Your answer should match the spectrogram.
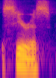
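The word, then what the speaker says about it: Cirrus: Cirus systems later today that's not Sirius as in like the satellite company it's Sirus spelled with a c c i r r us they help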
